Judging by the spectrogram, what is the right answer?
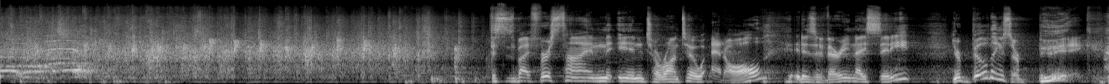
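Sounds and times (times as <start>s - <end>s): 
crowd cheering and whooping: 0.0s - 2.1s
crowd applauding: 0.0s - 4.6s
speech: 4.9s - 11.0s.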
